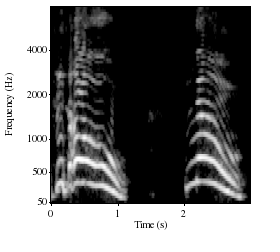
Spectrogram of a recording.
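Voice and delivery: loud, high cry of no; emphatic no. Real, not acted. Preacher loudly rejecting the vengeful picture of the Lord. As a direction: shout down the idea. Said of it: "emphatic denial".

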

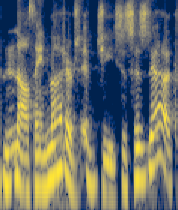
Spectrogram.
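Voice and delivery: usual speaking voice

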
